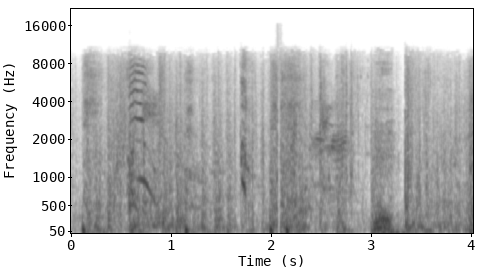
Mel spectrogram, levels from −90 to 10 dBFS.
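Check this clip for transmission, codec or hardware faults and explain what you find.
One fault turns up: a gap at a join of encoded pieces, from 2.06 to 2.09 s. Separately encoded segments were butted together with their start delay and end padding untrimmed, leaving a 30 ms silence with smeared edges. Unlike a dropout, the sound resumes exactly where it stopped, with nothing lost.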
